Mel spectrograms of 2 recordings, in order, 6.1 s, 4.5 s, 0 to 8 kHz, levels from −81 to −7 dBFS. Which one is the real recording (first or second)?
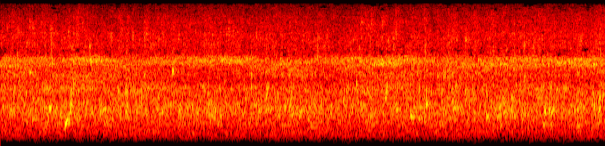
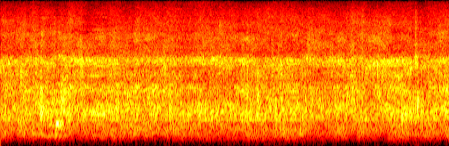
first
